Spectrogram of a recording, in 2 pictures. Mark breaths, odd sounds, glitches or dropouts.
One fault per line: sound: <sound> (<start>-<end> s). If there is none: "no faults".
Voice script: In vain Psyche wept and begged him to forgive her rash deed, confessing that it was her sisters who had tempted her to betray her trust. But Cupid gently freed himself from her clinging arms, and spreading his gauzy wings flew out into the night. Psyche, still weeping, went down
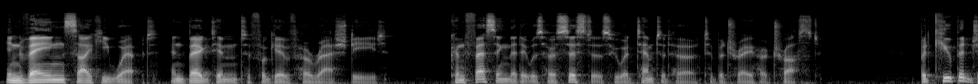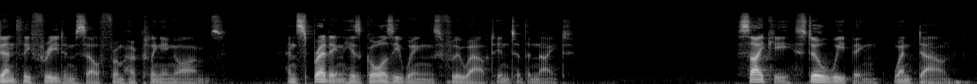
no faults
